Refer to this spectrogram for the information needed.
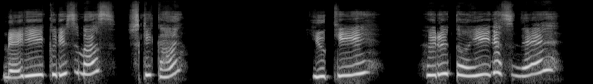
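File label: christmas, Japanese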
